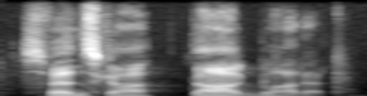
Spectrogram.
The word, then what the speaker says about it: Svenska Dagbladet: So I look up and according to Gemini it is pronounced Svenska Dagbladet.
